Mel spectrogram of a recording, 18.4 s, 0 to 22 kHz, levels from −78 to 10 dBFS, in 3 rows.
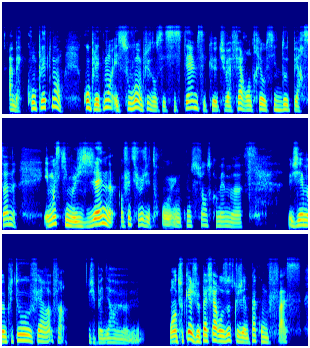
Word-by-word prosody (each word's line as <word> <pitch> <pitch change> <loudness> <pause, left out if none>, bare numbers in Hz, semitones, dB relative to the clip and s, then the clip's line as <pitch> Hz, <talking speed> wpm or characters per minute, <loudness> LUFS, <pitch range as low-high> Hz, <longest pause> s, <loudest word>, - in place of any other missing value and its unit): Ah, 175 - -1
beh, 145 -3 -5
complètement, 245 +6 -1 0.4
complètement. 235 +2 +3
Et - - -1
souvent, 200 - +1
en 195 - +1
plus, 185 +3 -6
dans 150 - -4
ces 145 +1 -7
systèmes, 220 - -2
c'est 170 -6 -9
que 155 -2 -1
tu 150 +1 -8
vas 155 -1 -1
faire 205 +4 0
rentrer 160 +4 -4
aussi 175 0 -1
d'autres 165 +1 -3
personnes. 200 +7 -3 0.6
Et 475 - +1
moi, 235 - +3
ce 245 - -6
qui 195 - -4
me 155 -3 +3
gêne, 190 - +5
en - - -4
fait, 190 +9 -2
si - - -9
tu 185 - -7
veux, 200 - -1
j'ai 160 -6 -4
trop 105 -5 -6
une 145 +7 -7
conscience 170 +3 -10
quand 160 - -14
même, 160 -1 -7
heu, 135 -1 -6 0.9
j'aime, 185 +4 +2
heu, 175 -1 +4
plutôt 210 +4 +1
faire 180 -1 -2
enfin, - - -9 0.5
je - - -9
vais - - -12
pas 140 - -7
dire, 145 +1 -8
hem, 130 - -11 0.6
moi, 175 - +3
en 185 - +5
tout 200 - -3
cas, 260 +3 +11
je 185 -5 0
veux 175 - +2
pas 205 -1 +7
faire 210 0 +5
aux 185 -1 +5
autres 215 - +2
ce - - -14
que 195 - -1
j'aime 160 -4 +1
pas 200 +5 -2
qu'on 180 -4 -4
me 155 - -5
fasse. - - -5
175 Hz, 210 wpm, -22 LUFS, 155-205 Hz, 0.9 s, cas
